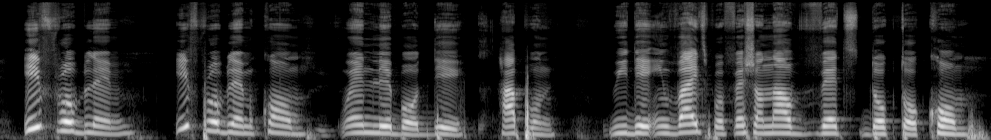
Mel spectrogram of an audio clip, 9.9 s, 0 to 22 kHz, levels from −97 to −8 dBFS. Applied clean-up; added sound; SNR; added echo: none; none; none; none.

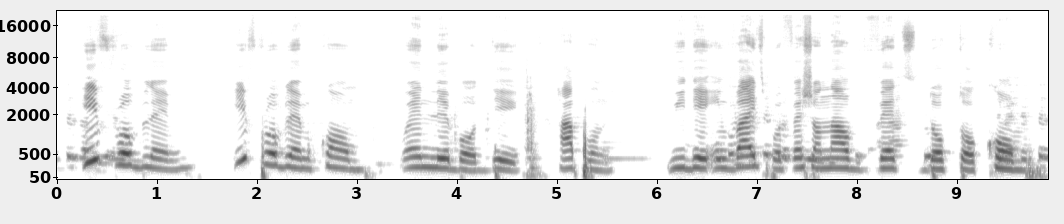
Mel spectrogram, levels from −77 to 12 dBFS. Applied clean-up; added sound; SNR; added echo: classical method Wiener filter.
